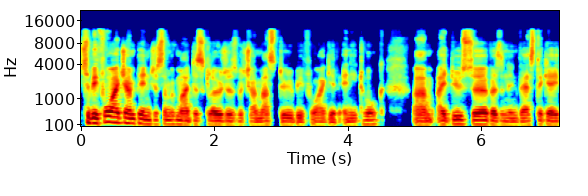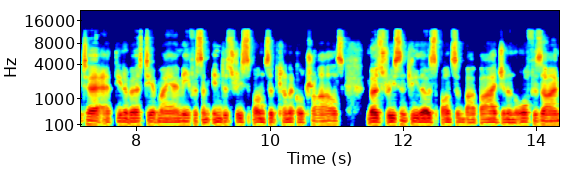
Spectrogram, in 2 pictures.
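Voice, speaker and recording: A man with a South African accent and a very deep, low pitch, talking at a fairly quick pace with ordinary pitch variation against a quiet background. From South Africa, Cape Town. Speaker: neurologist and researcher. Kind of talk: lecture. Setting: video call. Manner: frequent filler ums.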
